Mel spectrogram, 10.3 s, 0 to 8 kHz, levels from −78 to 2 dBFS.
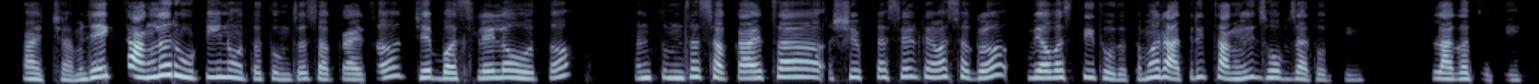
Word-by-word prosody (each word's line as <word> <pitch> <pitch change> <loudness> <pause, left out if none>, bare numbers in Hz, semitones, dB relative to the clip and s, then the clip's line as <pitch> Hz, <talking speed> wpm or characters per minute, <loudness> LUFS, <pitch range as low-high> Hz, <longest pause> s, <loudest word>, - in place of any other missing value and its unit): अच्छा 190 -4 -2
म्हणजे 200 +10 +3
एक 300 - +3
चांगलं 285 +3 +8
रूटीन 265 -2 +2
होतं 220 -4 -2
तुमचं 205 0 -5
सकाळचं, 195 - -3
जे 250 - +3
बसलेलं 235 +3 +1
होतं 235 +3 0 0.5
आणि 240 +2 0
तुमचा 245 +3 0
सकाळचा 245 +3 +2
शिफ्ट 260 +1 -5
असेल 280 +2 -3
तेव्हा 265 0 0
सगळं 255 +5 -1 0.2
व्यवस्थित 250 +1 +1
होत 205 - -2
होतं. 180 +3 -9
मग 260 - +2
रात्री 250 +6 +2
चांगली 235 +2 +1
झोप 245 -4 -2
जात 200 -2 -2
होती, 170 -1 -13 0.5
लागत 205 -2 0
होती. 170 0 -16
235 Hz, 170 wpm, -22 LUFS, 205-265 Hz, 0.5 s, चांगलं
